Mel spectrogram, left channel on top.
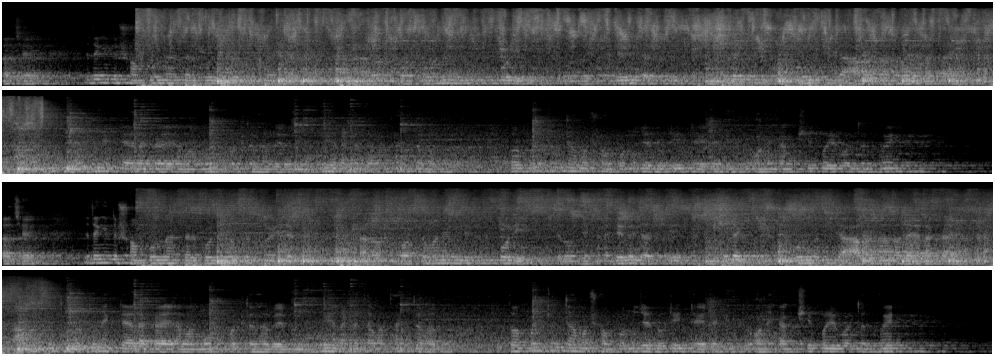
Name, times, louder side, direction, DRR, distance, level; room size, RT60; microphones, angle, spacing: voice 1, 0.0-3.1 3.5-9.6 10.0-14.4 15.0-18.8, right 2 dB, 70° right, 4 dB, 0.7 m, -31 dB
sound 1, 1.3-10.3, left 7 dB, 35° left, 0.5 m, -30 dB
sound 2, 1.9-17.8, equal, 5° right, 0.7 m, -32 dB
7.6 x 4.9 x 6.0 m, 2.4 s
head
